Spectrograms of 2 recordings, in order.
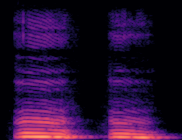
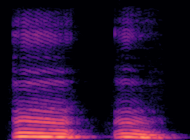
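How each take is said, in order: Both takes have the same delivery.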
